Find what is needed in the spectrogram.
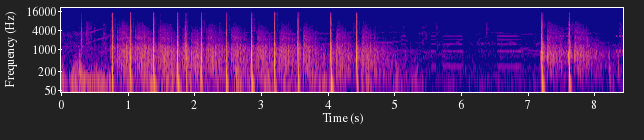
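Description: A rapid string of about a dozen handgun shots, roughly three a second, then two more shots close together near the end, picked up by a phone's microphone.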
